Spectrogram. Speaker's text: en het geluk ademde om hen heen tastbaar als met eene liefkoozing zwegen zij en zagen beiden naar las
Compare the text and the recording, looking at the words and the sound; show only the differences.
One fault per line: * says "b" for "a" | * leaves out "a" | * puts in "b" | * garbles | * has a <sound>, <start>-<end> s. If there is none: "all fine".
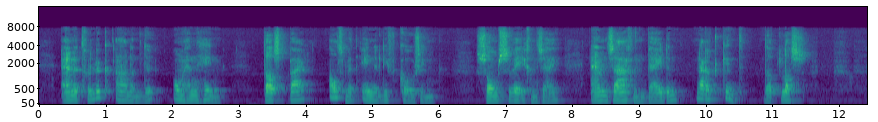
* puts in "soms"
* puts in "het kind dat"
